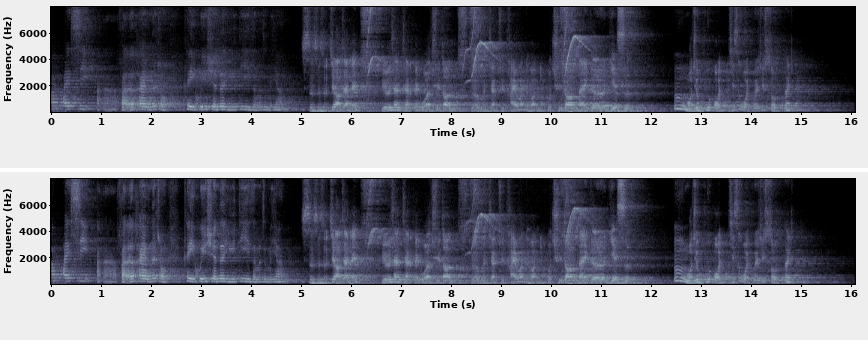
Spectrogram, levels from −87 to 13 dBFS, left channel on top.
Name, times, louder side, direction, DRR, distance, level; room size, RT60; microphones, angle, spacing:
voice 1, 0.0-4.8 12.5-12.8, right 2 dB, 85° right, 4 dB, 2.0 m, -28 dB
voice 2, 5.0-6.2 6.6-11.7 12.7-14.8, right 1 dB, 10° right, 0 dB, 2.2 m, -28 dB
sound 1, 6.2-6.7 8.1-9.0 10.2-10.8, left 4 dB, 25° left, 2.0 m, -32 dB
sound 2, 6.3-11.3, equal, 35° right, 3.4 m, -49 dB
30.0 x 16.5 x 8.7 m, 2.4 s
head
